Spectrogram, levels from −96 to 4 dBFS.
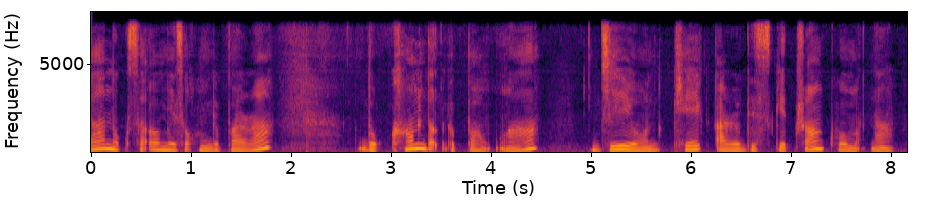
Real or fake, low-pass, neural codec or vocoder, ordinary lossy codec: fake; 7.2 kHz; codec, 44.1 kHz, 7.8 kbps, Pupu-Codec; none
